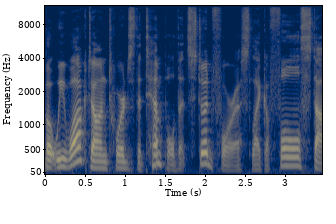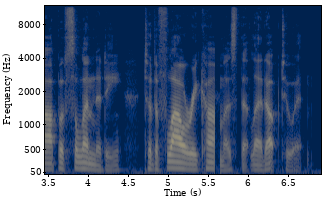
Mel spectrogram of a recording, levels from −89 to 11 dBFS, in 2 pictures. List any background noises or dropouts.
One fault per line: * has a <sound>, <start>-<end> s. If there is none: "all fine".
* has a dropout, 5.6-5.7 s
